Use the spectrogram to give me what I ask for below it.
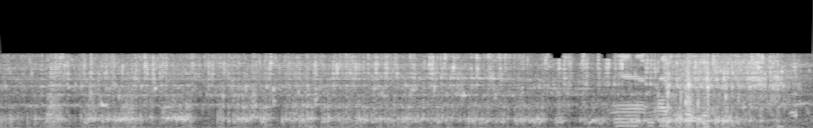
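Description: A toilet flushing, with a steady, loud rush of swirling water throughout that swells briefly toward the end.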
